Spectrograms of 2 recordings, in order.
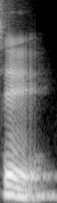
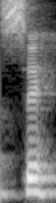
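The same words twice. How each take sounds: First: The final h sound is left silent. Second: The final h sound is clearly pronounced. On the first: The speaker calls it right. "উচ্চারণ হবে সে" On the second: The speaker calls it wrong. "না সে না"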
